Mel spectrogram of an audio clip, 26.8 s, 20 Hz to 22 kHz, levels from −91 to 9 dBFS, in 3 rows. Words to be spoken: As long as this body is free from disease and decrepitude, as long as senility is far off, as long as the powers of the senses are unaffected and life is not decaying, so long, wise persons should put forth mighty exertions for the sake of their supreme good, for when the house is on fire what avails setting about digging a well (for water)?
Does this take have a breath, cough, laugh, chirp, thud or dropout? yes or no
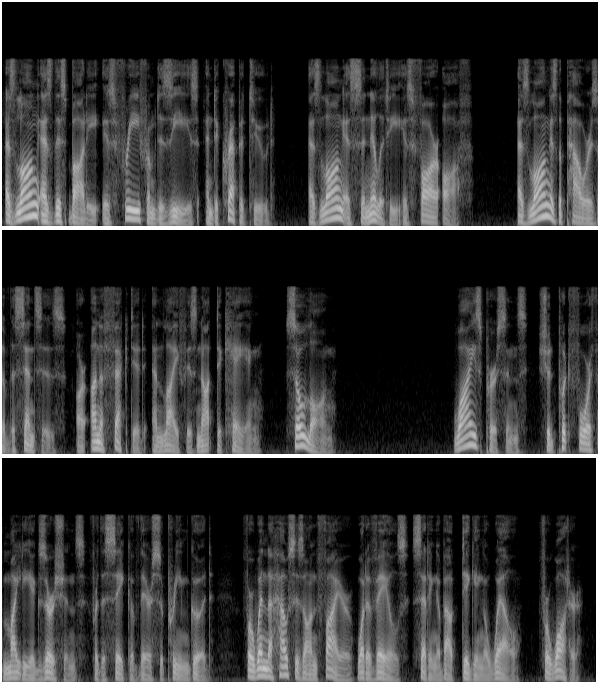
no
